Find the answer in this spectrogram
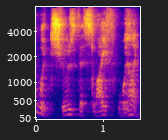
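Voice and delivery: very quiet, hushed, barely voiced, under the breath. In a role-played scene at Ravenscrest Academy, a character asks a question very quietly. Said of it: "I'm going to very quietly say".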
